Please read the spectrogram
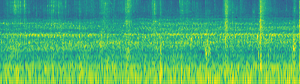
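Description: Steady high-pitched insect drone, with a few sharp clicks and rustles from boots and hands in dry grass.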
